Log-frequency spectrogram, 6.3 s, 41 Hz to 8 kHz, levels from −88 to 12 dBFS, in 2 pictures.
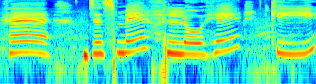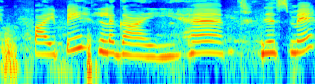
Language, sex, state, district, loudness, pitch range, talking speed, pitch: Hindi, female, Punjab, Fazilka, -14 LUFS, 275-315 Hz, 75 wpm, 295 Hz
